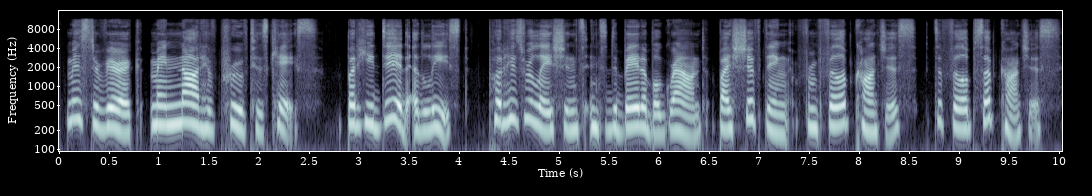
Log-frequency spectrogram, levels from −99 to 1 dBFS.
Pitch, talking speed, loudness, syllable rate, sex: 220 Hz, 160 wpm, -18 LUFS, 4.6 syllables/s, female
